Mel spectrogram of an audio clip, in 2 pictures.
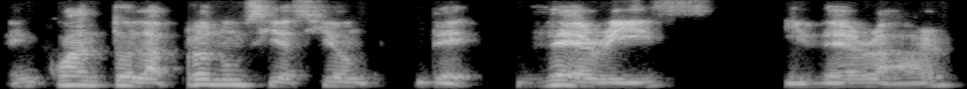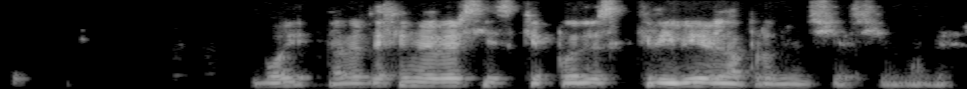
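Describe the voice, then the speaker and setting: Unhurried male teacher on an online class, drills pronunciation patiently. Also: mid-range voice. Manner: patient, repeats words slowly for students. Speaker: English teacher.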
